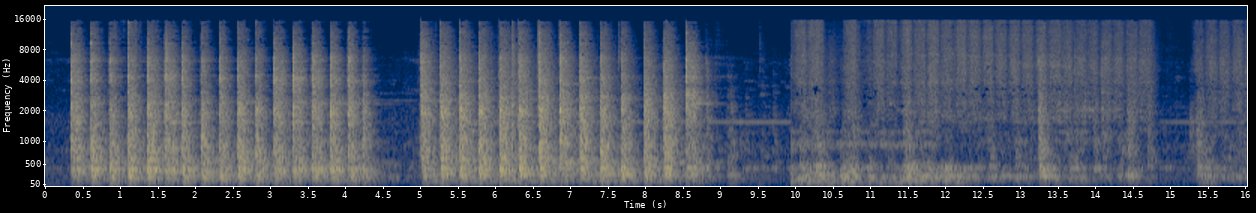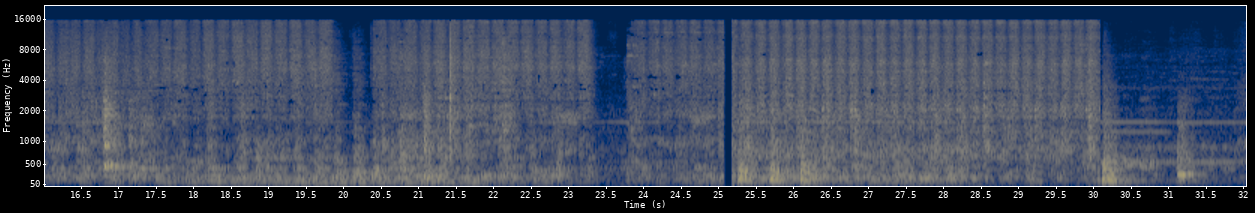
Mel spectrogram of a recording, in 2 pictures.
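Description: Steel chipping hammer rapidly knocking slag off a fresh fillet weld on a steel T-joint, in two loud bursts of about four seconds each. A wire brush then scrubs the weld bead with a steady scraping and occasional knocks.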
